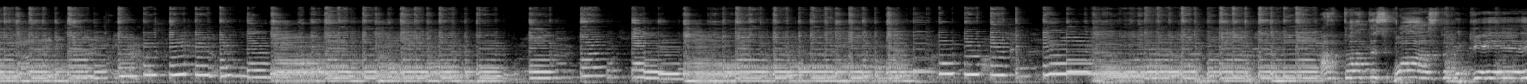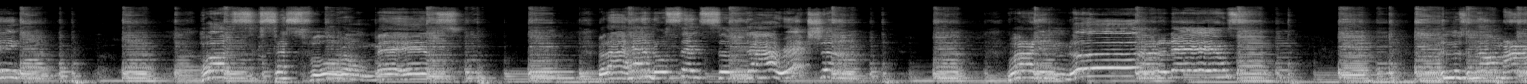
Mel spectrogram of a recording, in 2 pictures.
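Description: Solo acoustic guitar playing a blues song, held chords in the first half, with a man's voice singing over it from about halfway through.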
